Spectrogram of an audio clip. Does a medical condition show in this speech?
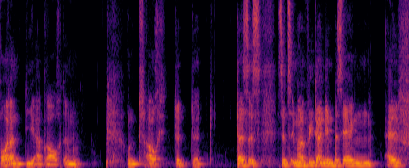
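Yes: stuttering; gradual onset, exact onset unknown, likely in childhood; fluency disorder only, writes fluently but speech not fluent, blocks, stutters even in dreams; here prolonged sounds.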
